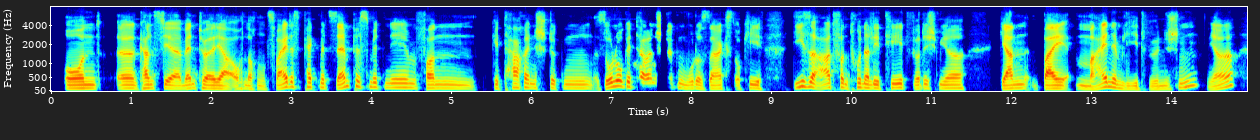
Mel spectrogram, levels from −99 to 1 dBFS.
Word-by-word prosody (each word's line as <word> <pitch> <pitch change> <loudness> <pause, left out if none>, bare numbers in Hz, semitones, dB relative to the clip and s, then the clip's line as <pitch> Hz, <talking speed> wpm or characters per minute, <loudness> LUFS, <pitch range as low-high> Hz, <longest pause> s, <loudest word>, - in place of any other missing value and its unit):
Und, 115 0 +4 0.2
äh, 115 0 +3
kannst 120 +1 0
dir 120 -3 +4
ja 105 -2 +3
eventuell 115 0 +2
ja 110 - +4
auch 100 - -3
noch 100 -3 -4
'n 95 -2 -9
2. 165 -1 +1
Pack 155 -1 -2
mit 145 - -4
Samples 185 -3 +1
mitnehmen 145 -2 -2
von 120 -2 -2 0.2
Gitarrenstücken, 125 -4 -3
Solo-Gitarrenstücken, 155 -4 0
wo 115 - -3
du 120 - 0
sagst: 110 +3 -3
„Okay, 115 +1 -3 0.4
diese 165 +1 +3
Art 145 - +1
von 150 -6 -1
Tonalität 135 0 -1
würde 115 +3 -2
ich 120 - -5
mir 120 0 0 0.4
gern 115 +3 +4 0.2
bei 110 -1 +7
meinem 115 - +2
Lied 100 -1 -8
wünschen.“ 105 - -5
Ja? 190 +5 0
120 Hz, 140 wpm, -24 LUFS, 115-145 Hz, 0.4 s, bei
